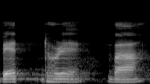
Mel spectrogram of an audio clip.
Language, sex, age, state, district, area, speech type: Assamese, male, 18-30, Assam, Dibrugarh, urban, spontaneous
